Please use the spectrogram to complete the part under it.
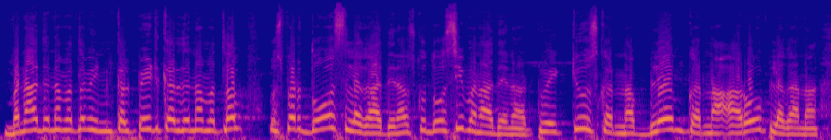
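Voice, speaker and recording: High-voiced woman teaching vocabulary. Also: lively intonation, normal speed, dark tone, low-quality recording. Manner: repetitive question-and-answer teaching, many fillers. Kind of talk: explaining lesson in Hindi with English terms. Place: online class recording.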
